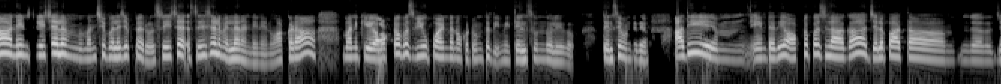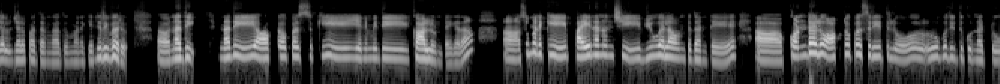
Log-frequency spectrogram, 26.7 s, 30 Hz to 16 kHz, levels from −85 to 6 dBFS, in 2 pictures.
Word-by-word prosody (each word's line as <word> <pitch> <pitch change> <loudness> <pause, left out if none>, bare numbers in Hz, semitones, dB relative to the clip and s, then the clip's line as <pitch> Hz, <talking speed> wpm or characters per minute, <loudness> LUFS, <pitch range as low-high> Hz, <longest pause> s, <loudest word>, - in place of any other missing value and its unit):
ఆ! - - +11 0.2
నేను 280 -1 +1
శ్రీశైలం 275 +2 +5 0.2
మంచి 225 +6 -5
భలే 225 0 +3
చెప్పారు. 240 -7 -2
శ్రీశై 240 +4 +3 0.2
శ్రీశైలం 285 +4 +1
వెళ్ళానండి 195 -6 0
నేను. 145 +1 -13
అక్కడ 220 +4 0 0.7
మనకి 230 0 0 0.2
ఆక్టోపస్ 295 +4 +1
వ్యూ 255 +1 0
పాయింట్ 230 -2 +3
అని 215 - -6
ఒకటి 195 -1 -10
ఉంటది. 205 -4 -7
మీకు 175 -2 -13
తెల్సుందో 195 0 -5
లేదో! 160 -4 -9 0.4
తెలిసే 200 +6 -1
ఉంటాది. 190 -3 -7 0.5
అదీ 305 +6 +3 0.3
హ్మ్. 195 - -16 0.4
ఏంటది 215 +3 -1
ఆక్టోపస్‌లాగా 255 -1 +2 0.2
జలపాత 230 +2 +2 0.8
జ - - -9 0.4
జల్ 195 -2 -4
జలపాతం 185 -3 -8
కాదు. 160 +1 -11
మనకి 165 +1 -14 0.2
రివరు. 250 - 0 0.5
ఆహ్, 175 0 0
నది. 215 +1 +3 0.4
నది 235 +4 +3 0.3
ఆక్టోపస్‌కి 240 +3 -4 0.4
8 215 +1 -5 0.4
కాళ్ళుంటాయి 180 -8 +3
గదా! 240 - -3 0.5
ఆహ్, 195 -1 0
సో, - - -9
మనకి 290 -3 0 0.3
పైన 255 +4 +7
నుంచి 255 -2 -5 0.2
వ్యూ 240 +3 -5
ఎలా 240 -1 +3
ఉంటదంటే 190 -5 -8 0.6
ఆ - - +5 0.4
కొండలు 295 +5 +5
ఆక్టోపస్ 290 +4 -2
రీతిలో 230 -5 -7 0.4
రూపుదిద్దుకున్నట్టు, 215 -7 -8
225 Hz, 120 wpm, -22 LUFS, 195-255 Hz, 0.8 s, ఆ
